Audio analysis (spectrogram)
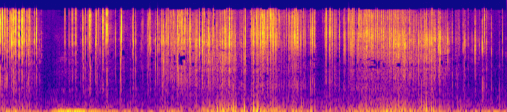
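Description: Long nails scratch over the sides and frosted lid of an upright blue rhinestone-covered tumbler. The result is a continuous, dense scratching and rubbing texture with a deep low rumble underneath and a thin, bright crackle riding on top, swelling and easing as the nails move.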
